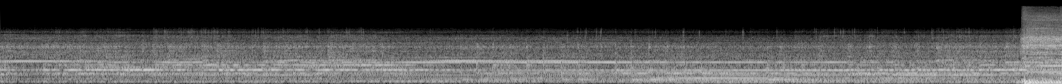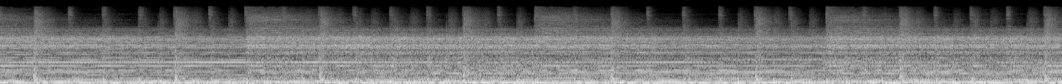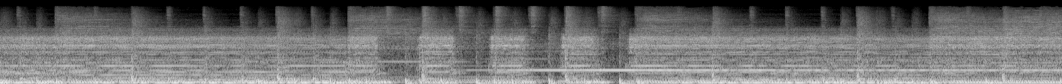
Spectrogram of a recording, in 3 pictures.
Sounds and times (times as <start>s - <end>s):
Music: 0.0s - 31.8s.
